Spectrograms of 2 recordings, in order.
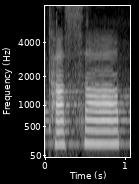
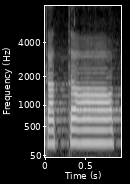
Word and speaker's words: Tassa: And when he had finished the three repetitions, I just started to translate it into the Burmese way of pronouncing the Pali, which is Namo Tata Bhagavato Arahato Tamma Tambo Tata.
